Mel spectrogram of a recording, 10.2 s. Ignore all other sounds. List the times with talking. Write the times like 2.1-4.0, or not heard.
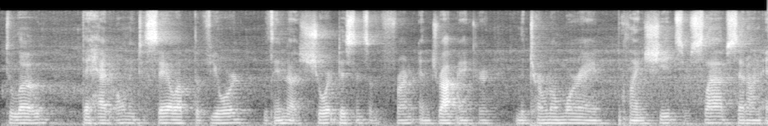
0.1-10.1.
